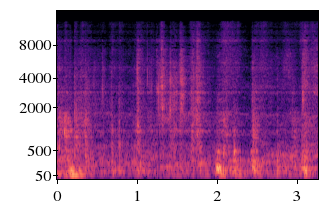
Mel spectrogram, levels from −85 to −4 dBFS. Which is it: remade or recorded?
remade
